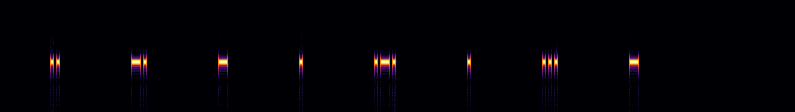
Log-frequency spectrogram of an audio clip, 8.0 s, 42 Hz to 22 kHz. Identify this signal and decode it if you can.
Morse code, heard as a keyed tone, about 37 wpm, spaced as for 11 wpm, 700 Hz. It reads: INTEREST
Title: 8x Character Spacing - Top 500 Words - 40wpm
